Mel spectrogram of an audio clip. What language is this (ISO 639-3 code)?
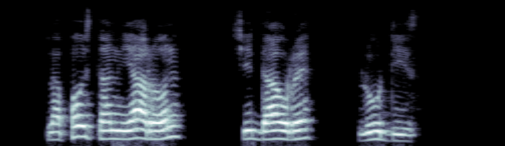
epo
